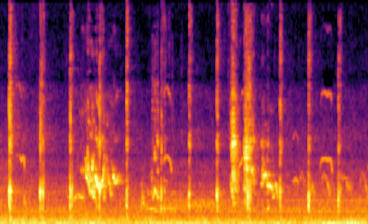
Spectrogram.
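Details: Ten-day-old chicks giving short, high, falling peeps at irregular intervals, mixed with sharp clicks and taps and a constant low hum underneath.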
